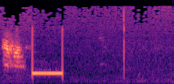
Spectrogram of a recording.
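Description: A phone line busy tone after a dropped call sounds as one short, loud, flat beep of steady mid pitch lasting about a third of a second, then near silence broken by a faint click.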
